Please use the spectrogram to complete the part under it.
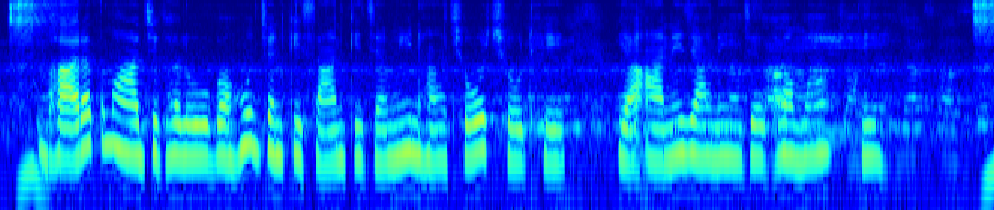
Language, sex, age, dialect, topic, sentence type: Chhattisgarhi, male, 60-100, Central, agriculture, statement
